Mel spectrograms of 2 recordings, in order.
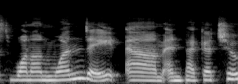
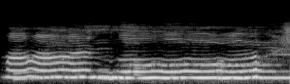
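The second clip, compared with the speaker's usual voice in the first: mock preacher; 9 semitones higher, much slower than usual. Mock pious praise, joking.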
